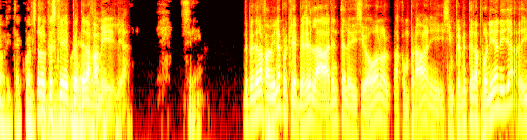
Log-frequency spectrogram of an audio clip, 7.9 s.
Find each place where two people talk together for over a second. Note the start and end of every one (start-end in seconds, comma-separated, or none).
0.5-1.9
